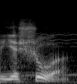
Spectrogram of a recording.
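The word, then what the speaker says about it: ישוע: le nom de jésus pourvu qu on le prononce en hébreu c'est à dire y échouer il faut seulement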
